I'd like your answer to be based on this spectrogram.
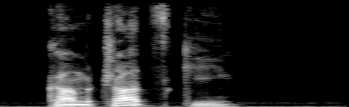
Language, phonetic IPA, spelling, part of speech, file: Polish, [kãmˈt͡ʃat͡sʲci], kamczacki, adjective, Pl-kamczacki.ogg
